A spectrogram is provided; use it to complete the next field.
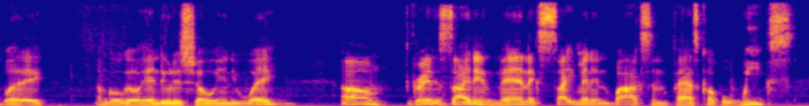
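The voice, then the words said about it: Slightly hoarse voice. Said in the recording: “Excuse my voice. I'm a little hoarse ... his throat needs some mending”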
